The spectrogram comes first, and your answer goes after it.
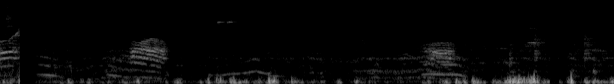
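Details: Two kittens mewing, recorded October 17, 2024: a few short rising-falling mews scattered over a low rumbling background of handling or movement noise.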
